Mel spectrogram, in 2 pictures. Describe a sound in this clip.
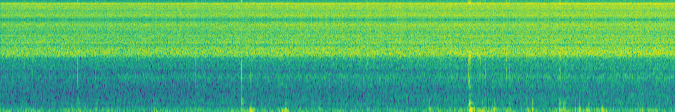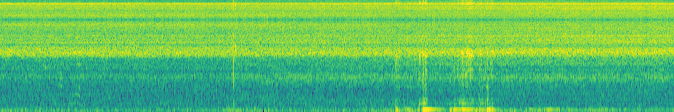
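A waterfall rushes and splashes steadily nearby.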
